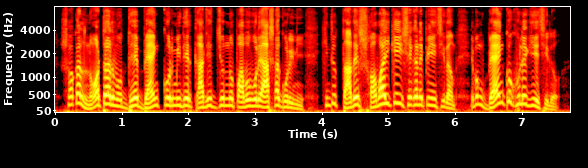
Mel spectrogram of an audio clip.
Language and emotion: Bengali, surprised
